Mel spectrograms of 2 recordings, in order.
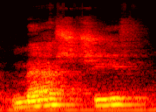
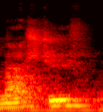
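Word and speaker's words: Maschiff: It's another dog Pokemon, but it's a Mass Chief, because it's like a dog, like a Mastiff, but it's spelled like mischief, like Mass Chief, and it evolves into Mabosstiff.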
